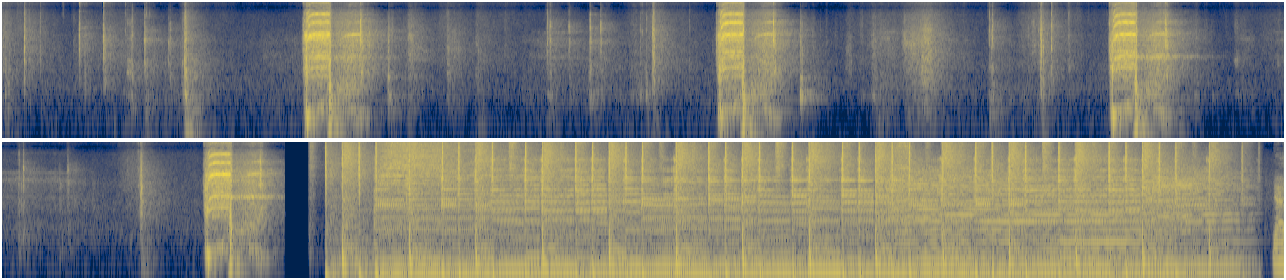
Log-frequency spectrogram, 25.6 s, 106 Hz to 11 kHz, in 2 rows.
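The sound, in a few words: nail gun shooting 2-inch nails into wooden flower box trim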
